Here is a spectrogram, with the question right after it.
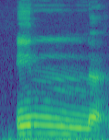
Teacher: this sound of ghunna is coming from the nasal passage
